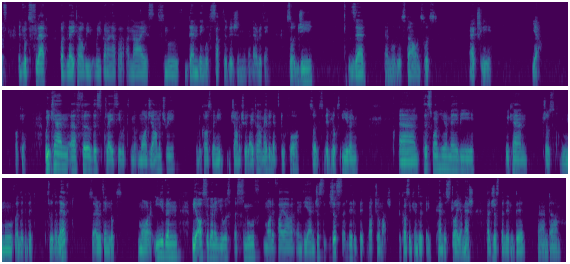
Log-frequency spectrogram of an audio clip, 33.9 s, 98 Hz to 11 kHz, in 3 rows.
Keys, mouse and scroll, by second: 0.6-1.0 scroll up 4, 1.0-3.1 shift+middle drag, 3.1-3.8 scroll down 4, 4.2 click, 4.6 shift+click, 6.6 g, 10.3-10.7 scroll down 1, 10.7 middle click, 11.5 click, 11.8-14.4 middle drag, 14.4 click, 15.8 ctrl+r, 18.1 click, 18.4-20.4 middle drag, 20.4 click, 20.9 alt+shift+click, 21.9 alt+z, 22.6 g, 29.1 click, 30.7 alt+z, 31.2 click, 31.8-33.5 middle drag, 33.5 scroll down 2.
